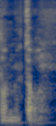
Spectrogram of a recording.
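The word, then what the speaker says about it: Lamictal: The pronunciation, that's also referred um to commonly as um, lamel. It is correct. Lamel.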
